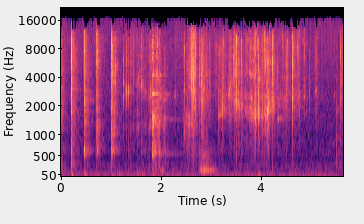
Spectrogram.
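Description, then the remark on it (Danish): Eggs being cracked into a bowl: several sharp taps against a rim, crunching shell, a soft wet plop, then crackly rustling of shells. No one speaks. “Det er nemlig lyden af æg, der bliver slået ud.”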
